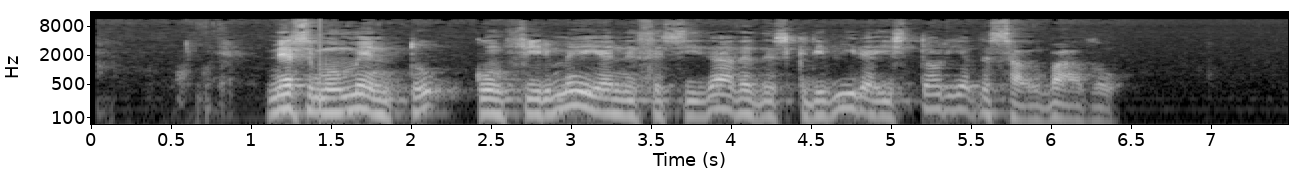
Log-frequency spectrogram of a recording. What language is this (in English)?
Galician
